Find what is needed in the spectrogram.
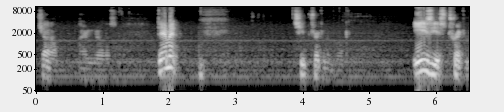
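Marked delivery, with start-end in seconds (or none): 1.8-2.2 loud, high curse at himself; frustrated outburst. Real, not acted. Gamer annoyed at himself, loud frustrated curse. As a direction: snap it out in annoyance.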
